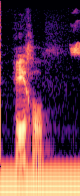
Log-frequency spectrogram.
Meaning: hedgehog
- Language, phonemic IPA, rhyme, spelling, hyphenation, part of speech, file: Dutch, /ˈeːɣəl/, -eːɣəl, egel, egel, noun, Nl-egel.ogg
